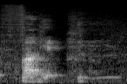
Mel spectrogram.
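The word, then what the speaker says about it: Fugit: from Almost Famous but if you look at the spelling of his name his name is Patrick fugg it and always will be it's like how you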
